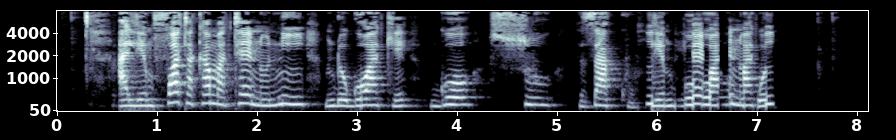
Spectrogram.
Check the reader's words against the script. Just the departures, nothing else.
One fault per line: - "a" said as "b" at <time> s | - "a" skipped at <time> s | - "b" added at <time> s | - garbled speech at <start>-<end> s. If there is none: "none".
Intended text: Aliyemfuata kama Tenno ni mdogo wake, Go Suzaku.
- garbled speech at 5.9-7.2 s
